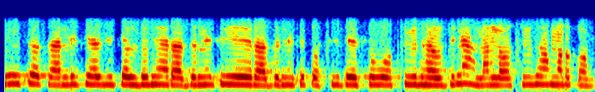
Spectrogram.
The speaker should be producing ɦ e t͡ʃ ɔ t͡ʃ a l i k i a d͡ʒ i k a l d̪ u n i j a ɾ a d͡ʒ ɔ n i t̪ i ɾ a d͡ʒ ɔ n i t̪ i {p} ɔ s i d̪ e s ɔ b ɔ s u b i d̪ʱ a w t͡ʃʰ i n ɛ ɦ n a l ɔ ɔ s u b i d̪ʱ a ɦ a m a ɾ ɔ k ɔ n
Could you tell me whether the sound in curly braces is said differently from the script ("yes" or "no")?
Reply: no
